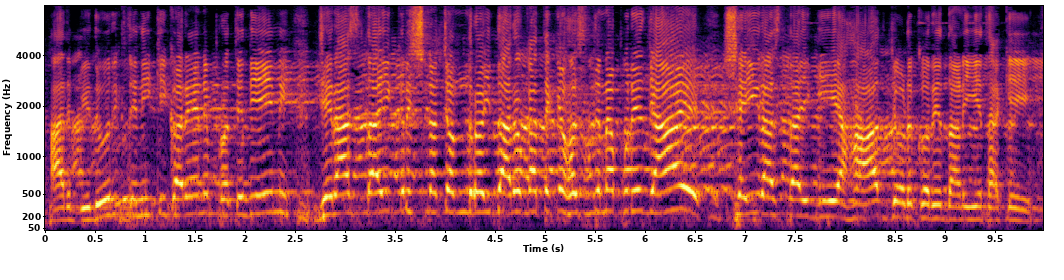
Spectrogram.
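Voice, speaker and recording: A man's voice: extremely high pitch, normal speed, bright, forceful tone. A man preaching a devotional sermon, telling a sacred story and singing verses while addressing his listeners directly. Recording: echoey hall, distant mic, background noise.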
